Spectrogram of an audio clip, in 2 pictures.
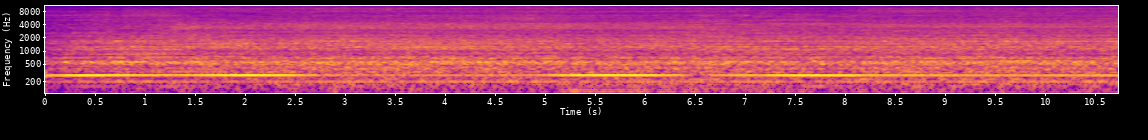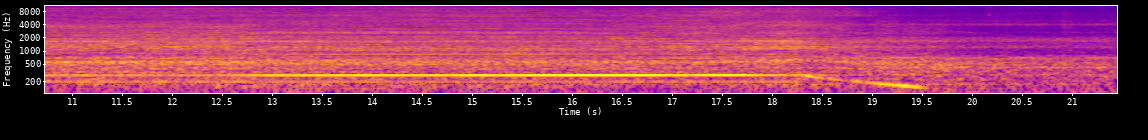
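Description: An HS340 surface grinder grinds a Mini crank bearing cap while a shop vacuum runs alongside, making a loud, steady whine that holds for about eighteen seconds before winding down in pitch.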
